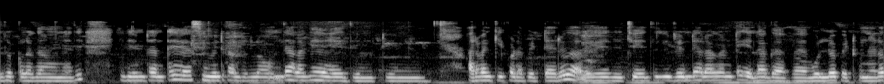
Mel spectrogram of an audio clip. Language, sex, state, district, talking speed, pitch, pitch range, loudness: Telugu, female, Andhra Pradesh, Krishna, 140 wpm, 175 Hz, 165-185 Hz, -17 LUFS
